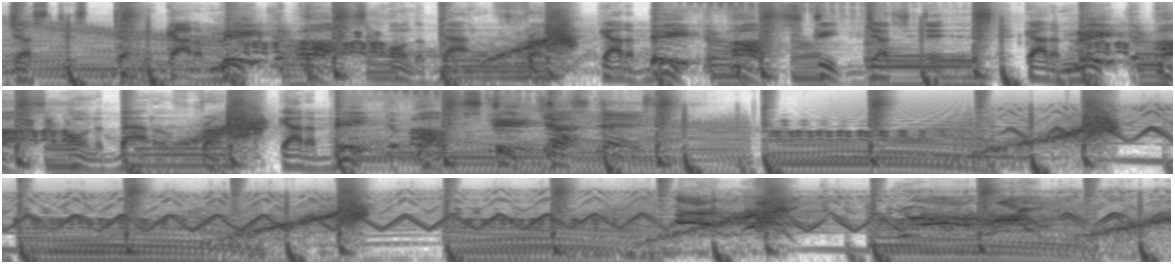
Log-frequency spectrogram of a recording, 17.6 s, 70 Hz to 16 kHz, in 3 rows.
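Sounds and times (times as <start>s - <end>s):
speech: 0.0s - 9.3s
pounding music with heavy rhythmic drum hits: 0.0s - 17.5s
police car siren wailing in a rising-and-falling warble: 10.1s - 17.5s.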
